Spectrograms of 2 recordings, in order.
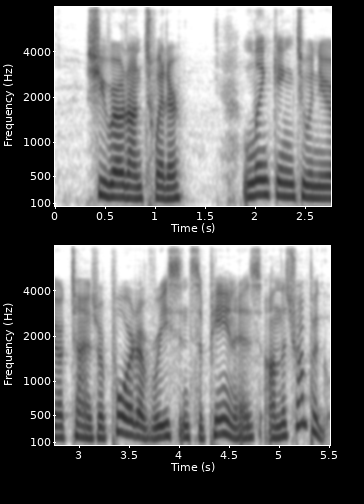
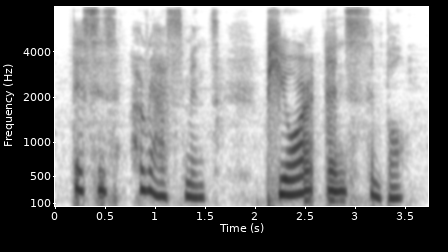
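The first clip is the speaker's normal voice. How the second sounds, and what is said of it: Sexy voice imitating Ivanka Trump. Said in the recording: “in her sexy voice.”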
